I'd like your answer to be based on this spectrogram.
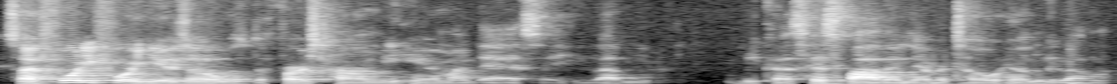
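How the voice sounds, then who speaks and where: A man in his forties hosts a casual astrology livestream, his fairly low, mellow voice moving fast through loose, animated slang. He keeps asking "you know what I'm saying?" The room echoes and the audio is poor.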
